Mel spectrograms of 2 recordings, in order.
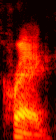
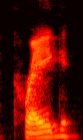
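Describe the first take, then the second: First: The name is said the American way, not like plague. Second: The name is said the British way, rhyming with plague. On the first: "in America. Anyone's name that's Craig is is pronounced Craig" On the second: "in England it's it's Craig, like plague"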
